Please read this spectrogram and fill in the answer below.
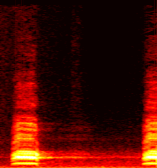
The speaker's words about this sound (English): He sent out a raven.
